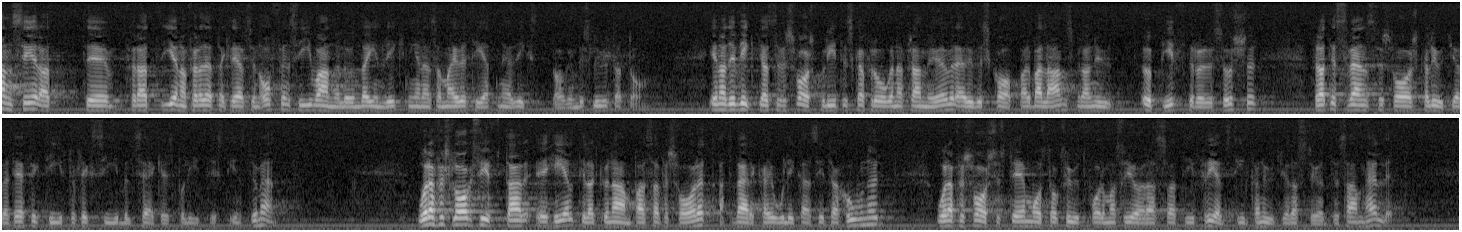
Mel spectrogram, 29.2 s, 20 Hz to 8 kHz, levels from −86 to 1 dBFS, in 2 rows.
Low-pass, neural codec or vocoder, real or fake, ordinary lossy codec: none; none; real; none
